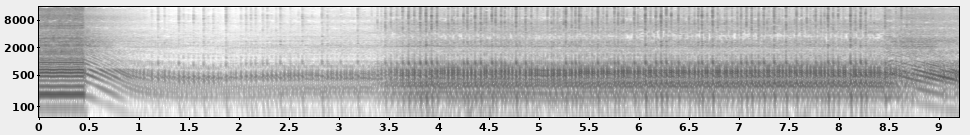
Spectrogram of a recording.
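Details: Ported Husqvarna 385 chainsaw during break-in test runs, carburettor tune left slightly rich to be safe: the saw revs up from idle to a steady high scream with a faint uneven burble on top.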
